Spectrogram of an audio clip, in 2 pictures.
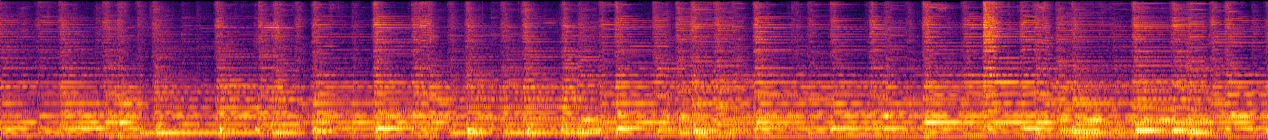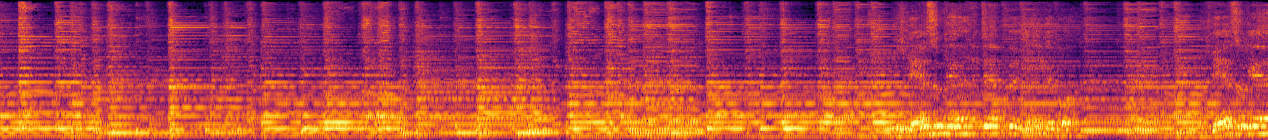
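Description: Two acoustic guitars strummed together as an instrumental intro. A male singing voice comes in near the end.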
